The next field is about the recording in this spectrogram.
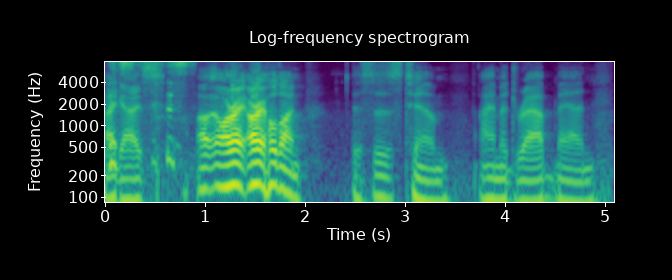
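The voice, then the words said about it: Flat, drab NPR-style voice. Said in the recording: “you're supposed to say hello in a normal voice ... if you make a voice when you're introducing ... That's your NPR voice. Everybody has an NPR voice, and that's yours.”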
